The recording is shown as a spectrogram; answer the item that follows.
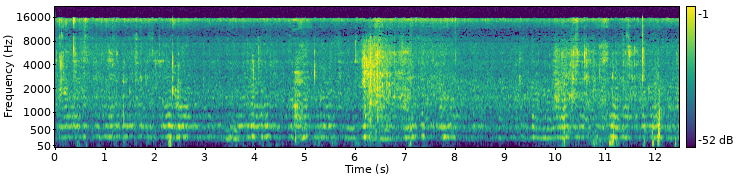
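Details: Asian honey bees (Apis cerana) droning at a wild nest during honey harvesting, a usually aggressive bee that stings people disturbing its nest; even, low humming tone with overtones throughout, interrupted by occasional rustling bursts and knocks.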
